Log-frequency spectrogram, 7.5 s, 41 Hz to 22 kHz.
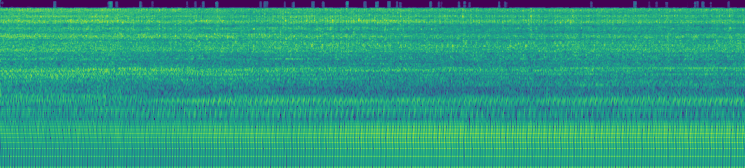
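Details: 1987 John Deere 318 tractor, 1200-hour Onan P218G twin (B48G oil pan and starter swapped in), after starter replacement and wiring fix, parked since December: steady, even low thrum at idle with no misses or knocks; idle smooth and healthy.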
